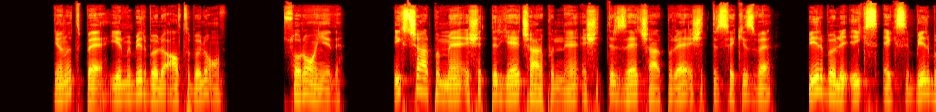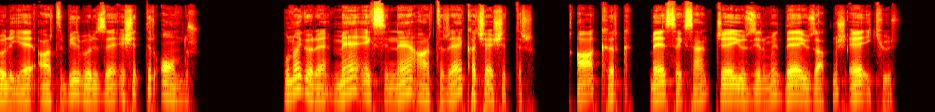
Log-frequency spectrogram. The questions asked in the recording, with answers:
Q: Buna göre M eksi N artı R kaça eşittir?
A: Yanıt B 80.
